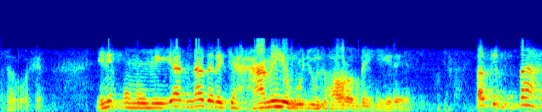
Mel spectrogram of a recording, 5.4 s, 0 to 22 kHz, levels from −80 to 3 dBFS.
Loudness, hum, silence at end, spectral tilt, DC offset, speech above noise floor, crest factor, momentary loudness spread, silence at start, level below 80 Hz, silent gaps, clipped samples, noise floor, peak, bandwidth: -12 LUFS; none; 0 s; -9 dB/octave; under 0.1%; 28 dB; 12 dB; 18 LU; 0.05 s; -42 dBFS; none; 0.6%; -39 dBFS; 0 dBFS; 5.4 kHz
